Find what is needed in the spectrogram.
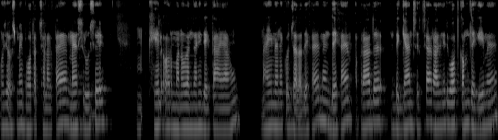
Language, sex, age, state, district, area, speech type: Hindi, male, 18-30, Rajasthan, Bharatpur, rural, spontaneous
